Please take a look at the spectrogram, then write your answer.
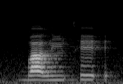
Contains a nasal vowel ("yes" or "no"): yes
